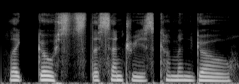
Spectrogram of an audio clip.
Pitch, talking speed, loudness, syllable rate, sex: 185 Hz, 175 wpm, -18 LUFS, 3.8 syllables/s, female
